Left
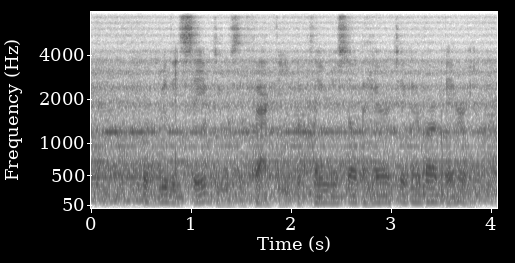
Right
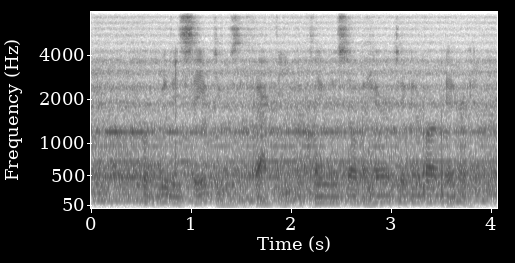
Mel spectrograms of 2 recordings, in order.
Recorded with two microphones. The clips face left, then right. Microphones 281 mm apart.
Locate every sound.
0.5 s a man speaking: 15° left (ahead or behind), 0.7 m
